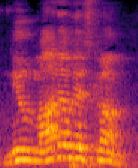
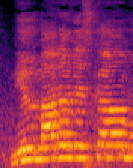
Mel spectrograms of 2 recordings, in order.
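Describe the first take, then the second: First: Said in the usual way. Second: Higher, louder announcing call. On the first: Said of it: "You call and tell them". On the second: Retold or imitated. King's men announce to the hiding devotees, loud call. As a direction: proclaim it so the hidden ones hear.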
